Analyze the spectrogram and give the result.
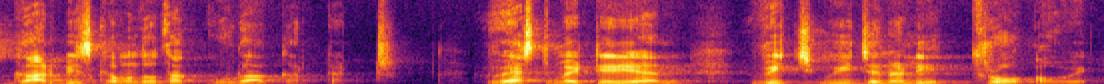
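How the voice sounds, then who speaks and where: A man teaching vocabulary in a lesson, explaining patiently, spelling words out letter by letter and repeating pronunciations. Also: mid-range voice. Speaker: vocabulary teacher for competitive exams. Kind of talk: Hindi-English mixed vocabulary lesson. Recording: long reverb.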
